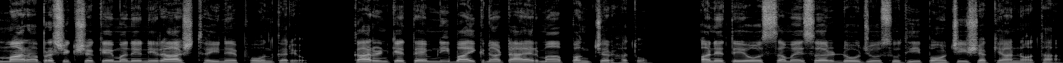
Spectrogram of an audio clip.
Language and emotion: Gujarati, sad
